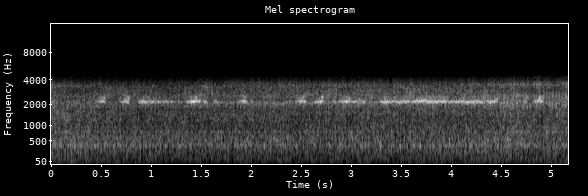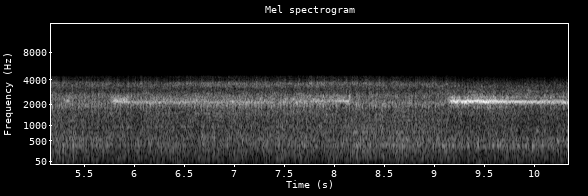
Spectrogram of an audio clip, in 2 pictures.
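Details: Opel/Vauxhall X20XEV petrol engine, only when warm: a thin, high whistle comes and goes over the running engine, swelling louder near the end.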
